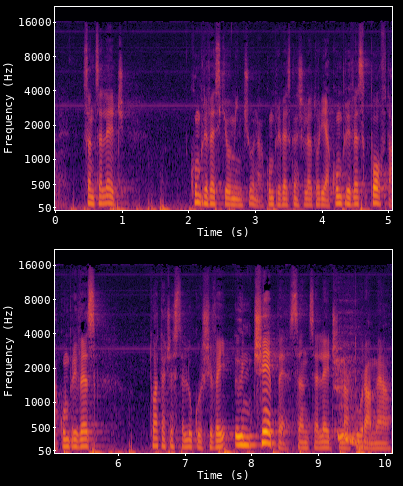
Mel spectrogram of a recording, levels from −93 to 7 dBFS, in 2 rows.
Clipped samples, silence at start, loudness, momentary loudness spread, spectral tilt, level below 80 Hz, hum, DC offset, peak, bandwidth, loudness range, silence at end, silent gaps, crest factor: under 0.1%; 0 s; -26 LUFS; 12 LU; -5 dB/octave; -44 dBFS; none; under 0.1%; -4 dBFS; 16.5 kHz; 7 LU; 0 s; none; 22 dB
